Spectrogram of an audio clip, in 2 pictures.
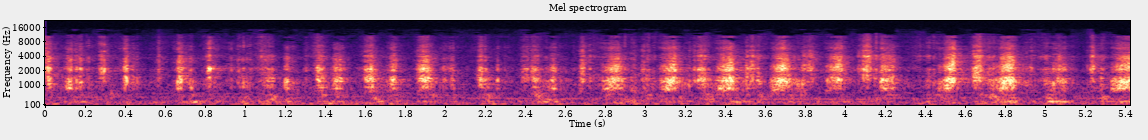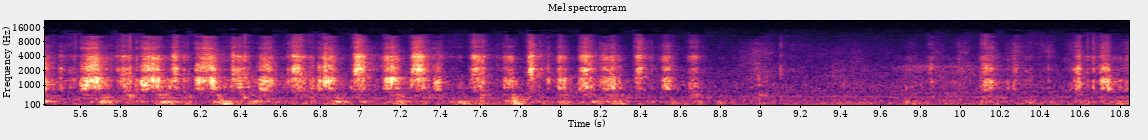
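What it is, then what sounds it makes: Scratch art paper sheet. A wooden stylus held in the fingertips scratches away the coating of a black wax-coated scratch art paper page in a small spiral-bound pad lying flat on a table. Quick, dry rasping strokes repeat at about three to four per second, bright and scratchy with most energy in the upper range. They ease into a quieter stretch near the nine-second mark before picking up again at the end.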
